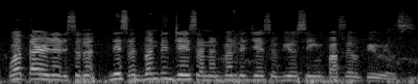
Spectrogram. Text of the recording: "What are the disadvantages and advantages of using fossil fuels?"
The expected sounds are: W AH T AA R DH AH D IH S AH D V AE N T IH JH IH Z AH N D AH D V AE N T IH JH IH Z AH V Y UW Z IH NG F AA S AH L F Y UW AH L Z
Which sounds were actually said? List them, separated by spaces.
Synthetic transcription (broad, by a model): W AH T AA R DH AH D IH S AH D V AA N T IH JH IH S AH N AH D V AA N T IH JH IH S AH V Y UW S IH NG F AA S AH L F Y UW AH L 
